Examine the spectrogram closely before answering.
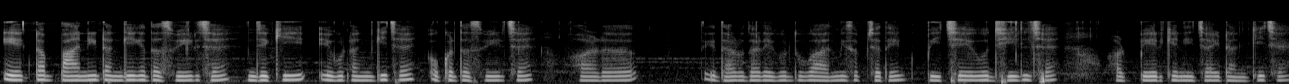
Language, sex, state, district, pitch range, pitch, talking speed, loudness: Maithili, female, Bihar, Samastipur, 190-205 Hz, 195 Hz, 145 wpm, -26 LUFS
